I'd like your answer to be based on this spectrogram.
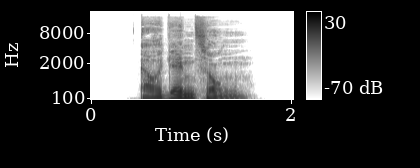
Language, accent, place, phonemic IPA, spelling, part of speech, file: German, Germany, Berlin, /ɛɐ̯ˈɡɛnt͡sʊŋ/, Ergänzung, noun, De-Ergänzung.ogg
- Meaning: 1. supplement, addition, complement, supplementation 2. object, complement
